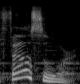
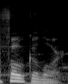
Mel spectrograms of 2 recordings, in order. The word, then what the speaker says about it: Focalors: Honestly, her name's pronunciation is somewhat confusing, as it seems that the English pronunciation could be using the French dialect where it is Focalor, or we could use the traditional Latin pronunciation being Focalor. Oh, and the word foca is also Latin for seal. which is adorable, so I'm going for Focalore.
